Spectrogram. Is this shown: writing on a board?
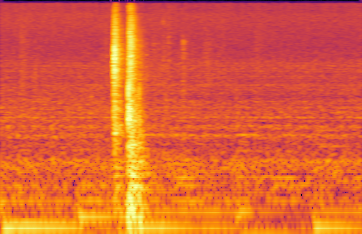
no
